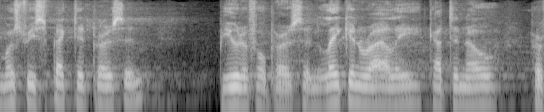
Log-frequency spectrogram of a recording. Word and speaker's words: Laken: never call and then he pronounced her name wrong remember he called her Lincoln remember that in Congress he called her Lincoln didn't even have the respect of knowing her name who was out for a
